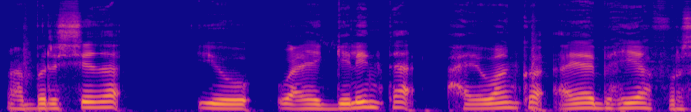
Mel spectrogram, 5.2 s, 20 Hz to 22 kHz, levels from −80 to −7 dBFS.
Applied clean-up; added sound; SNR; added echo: none; none; none; none.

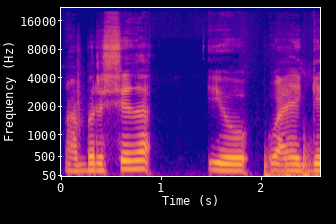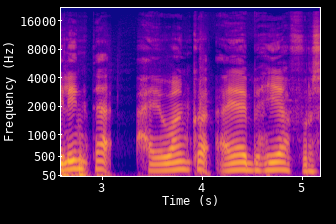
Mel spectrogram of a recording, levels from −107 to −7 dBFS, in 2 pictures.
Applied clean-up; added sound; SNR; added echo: neural mask model RNNoise.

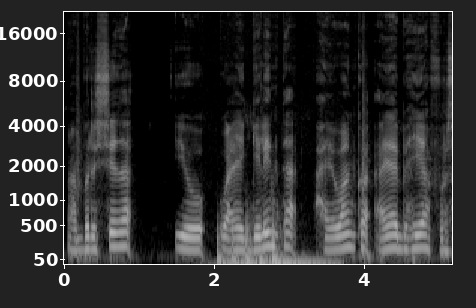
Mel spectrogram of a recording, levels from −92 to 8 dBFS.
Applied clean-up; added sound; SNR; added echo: none; Knock; 5 dB; none.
